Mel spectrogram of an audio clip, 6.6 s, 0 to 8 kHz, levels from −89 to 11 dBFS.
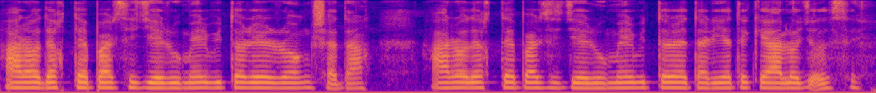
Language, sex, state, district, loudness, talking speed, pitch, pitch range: Bengali, female, Assam, Hailakandi, -17 LUFS, 175 wpm, 175 Hz, 170-180 Hz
